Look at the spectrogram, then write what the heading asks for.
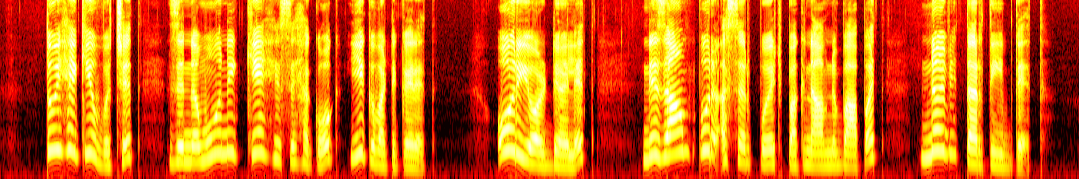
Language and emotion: Kashmiri, neutral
